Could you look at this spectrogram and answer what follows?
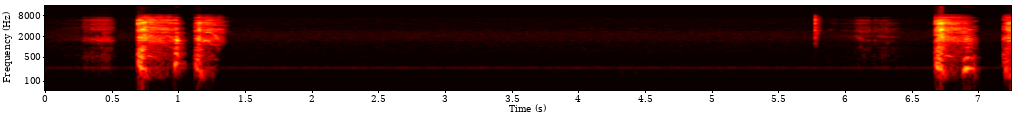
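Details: Two brief pairs of dry, short coughs from an adult actor, separated by several seconds of silence, acted as a demonstration of a short cough in contrast to a continuous cough.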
